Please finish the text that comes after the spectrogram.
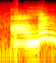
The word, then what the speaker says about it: आंगन: और अब आप आंगन बोलकर देखिए। जब आप आंगन बोलकर देखेंगे तो आप पाएंगे कि चंद्रबिंदु का आप उच्चारण कर रहे हैं तो ध्वनि नाक और मुंह दोनों जगह से निकल रही है।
